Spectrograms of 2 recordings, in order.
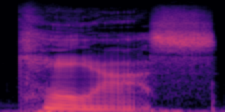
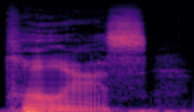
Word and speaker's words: chaos: Now remember, talking about pronunciation, by the way, remember how we spell chaos, okay? C-H-A-O-S. But when we talk about pronunciation, remember the trick for pronouncing a word properly. Two things. First, count the syllables. Count the number of syllables first. Chaos. Chaos. Okay. Chaos has two syllables.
